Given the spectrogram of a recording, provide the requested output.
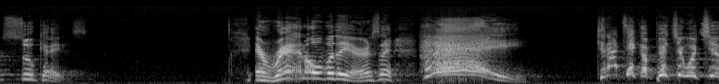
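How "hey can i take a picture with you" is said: high-pitched starstruck squeal of a call; excited auntie. Retold or imitated. Auntie running up to a celebrity at a reunion, wildly excited. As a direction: call out, thrilled to spot someone famous. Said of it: "She was so excited".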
